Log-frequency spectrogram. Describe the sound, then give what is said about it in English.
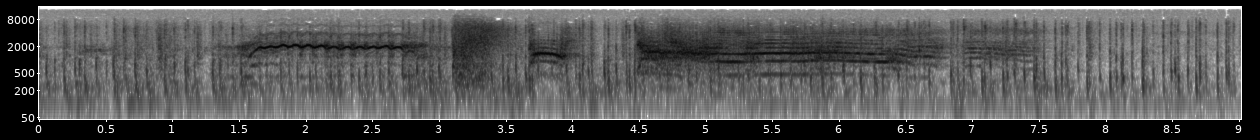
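A horse being ridden out of a corral whinnies loudly twice, long shrill cries, while rapid hoofbeats clatter steadily underneath, suggesting a galloping horse. “Look, he's trying to ride the horse out.”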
